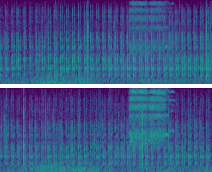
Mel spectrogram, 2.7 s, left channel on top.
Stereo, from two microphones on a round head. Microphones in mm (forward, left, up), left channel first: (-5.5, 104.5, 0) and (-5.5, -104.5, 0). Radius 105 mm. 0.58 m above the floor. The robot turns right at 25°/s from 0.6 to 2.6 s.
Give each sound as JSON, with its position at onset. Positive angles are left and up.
{"t": 1.6, "sound": "a hiss", "side_deg": -35}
